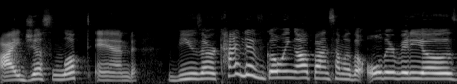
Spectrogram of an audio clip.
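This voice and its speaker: Lively intonation marks this woman's speech, delivered with an American accent. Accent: Midwestern accent, per others. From US Midwest. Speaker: equestrian vlogger. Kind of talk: product comparison vlog. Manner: casual, chatty.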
